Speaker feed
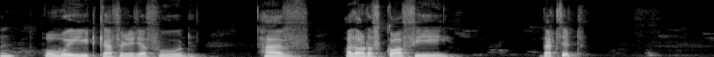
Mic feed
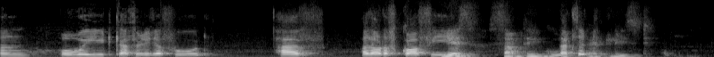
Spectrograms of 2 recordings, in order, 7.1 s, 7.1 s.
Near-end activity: present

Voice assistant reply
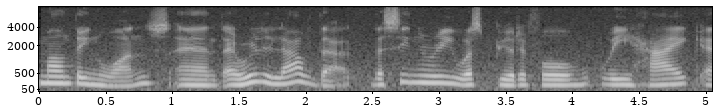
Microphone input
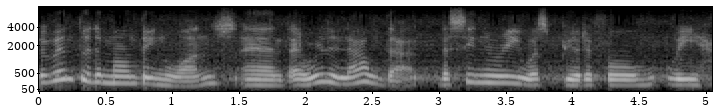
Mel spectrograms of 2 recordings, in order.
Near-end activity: none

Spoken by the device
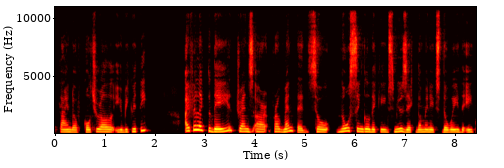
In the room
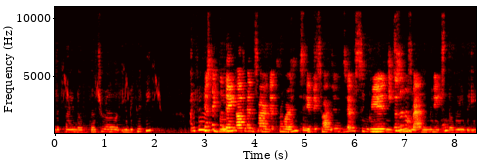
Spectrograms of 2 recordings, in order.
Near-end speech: present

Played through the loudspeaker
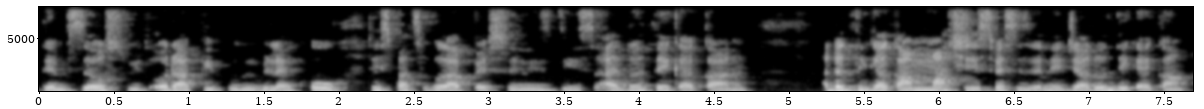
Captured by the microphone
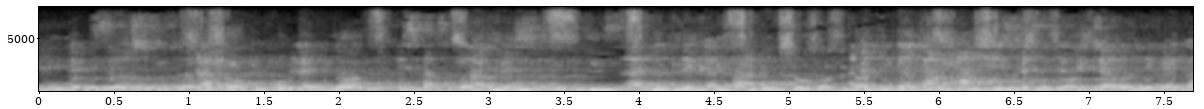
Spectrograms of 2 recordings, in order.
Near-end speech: present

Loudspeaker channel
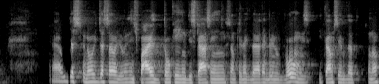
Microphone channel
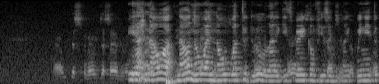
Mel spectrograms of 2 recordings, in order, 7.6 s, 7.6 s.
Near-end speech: present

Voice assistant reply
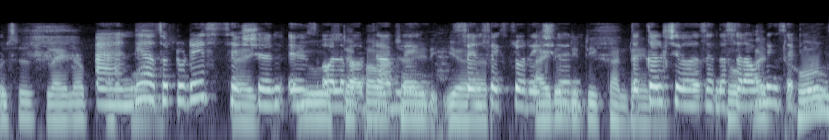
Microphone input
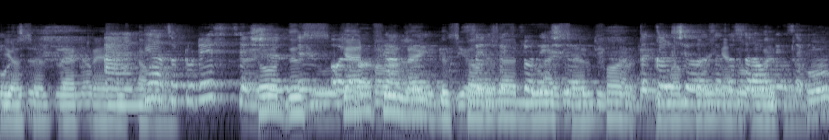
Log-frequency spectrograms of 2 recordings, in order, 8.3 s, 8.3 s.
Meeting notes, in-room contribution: present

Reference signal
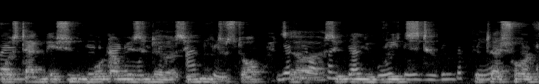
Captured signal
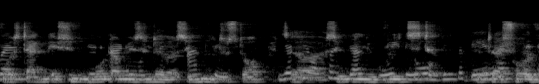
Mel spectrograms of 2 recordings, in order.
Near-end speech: present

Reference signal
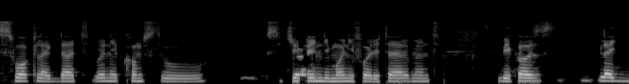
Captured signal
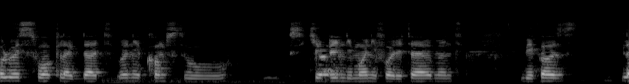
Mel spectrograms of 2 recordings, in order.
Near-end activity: none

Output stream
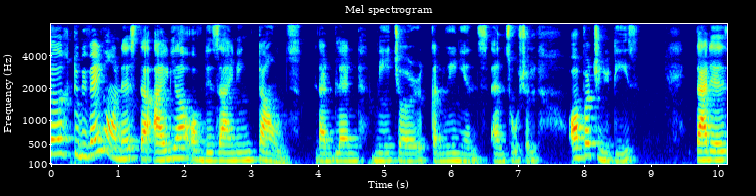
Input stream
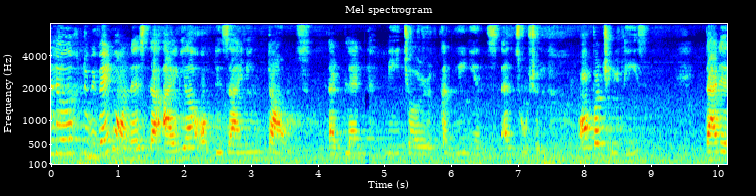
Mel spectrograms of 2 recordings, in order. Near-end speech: none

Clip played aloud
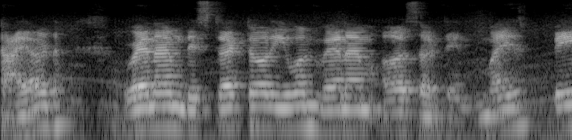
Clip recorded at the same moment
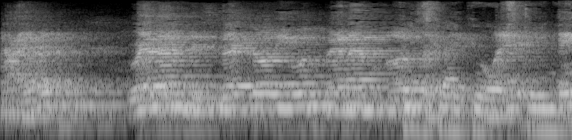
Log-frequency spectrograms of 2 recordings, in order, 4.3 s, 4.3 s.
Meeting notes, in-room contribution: present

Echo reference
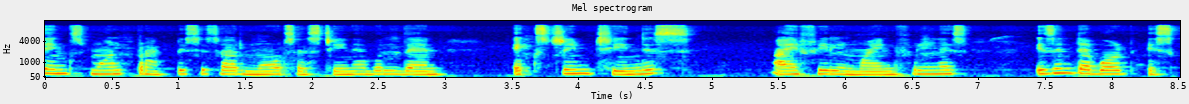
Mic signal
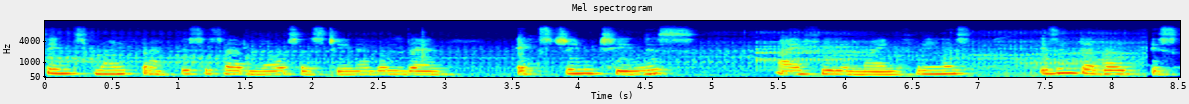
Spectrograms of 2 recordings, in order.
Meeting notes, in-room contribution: none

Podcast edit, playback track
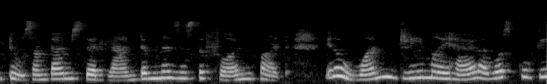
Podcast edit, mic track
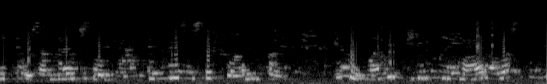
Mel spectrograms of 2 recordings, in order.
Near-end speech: none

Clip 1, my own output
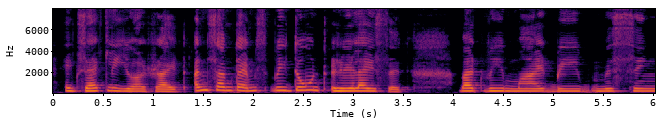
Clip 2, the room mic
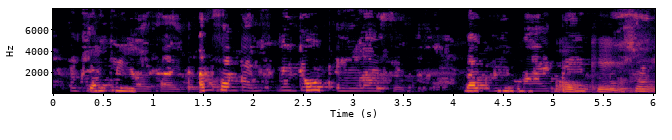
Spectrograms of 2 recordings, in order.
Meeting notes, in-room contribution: present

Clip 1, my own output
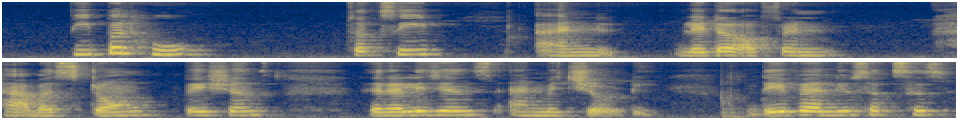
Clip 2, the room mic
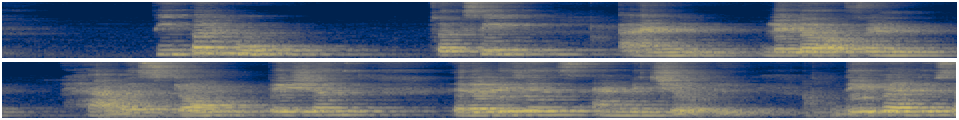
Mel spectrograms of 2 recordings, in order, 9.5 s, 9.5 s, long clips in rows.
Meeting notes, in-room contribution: none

